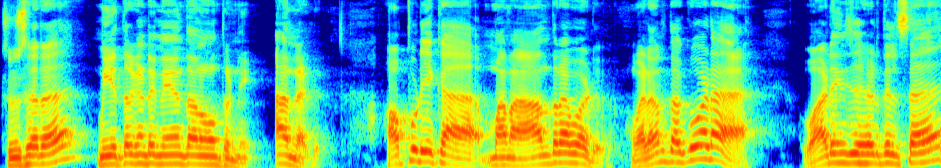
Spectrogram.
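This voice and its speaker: The speaker is a man. His pitch is high. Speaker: voice actor. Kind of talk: comedy jokes told to camera. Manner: casual, humorous.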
